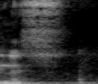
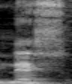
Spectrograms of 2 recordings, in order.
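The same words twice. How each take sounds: First: The syllable is short, quiet and weak. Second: The syllable is long, loud and prominent. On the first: The speaker calls it right. "I don't give it that much prominence" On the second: The speaker calls it wrong. "I don't say ness"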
